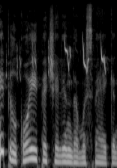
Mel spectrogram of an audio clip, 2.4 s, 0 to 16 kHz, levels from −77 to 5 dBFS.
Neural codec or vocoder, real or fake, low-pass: none; real; 14.4 kHz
